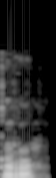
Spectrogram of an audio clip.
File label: "karah" Cjm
